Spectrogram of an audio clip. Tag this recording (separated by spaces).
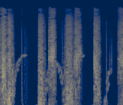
abstract digital effect electric electronic freaky future fx glitch lo-fi loop machine noise sci-fi sfx sound sound-design sounddesign soundeffect strange weird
